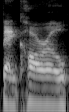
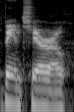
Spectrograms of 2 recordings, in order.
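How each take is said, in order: First: The middle consonant is a 'k' sound. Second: The middle consonant is a 'ch' sound. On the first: This is the pronunciation the speaker is now adopting. The speaker calls it right. "still like reprogramming my mind" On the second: This is the pronunciation the speaker long believed. The speaker calls it wrong. "I always thought it was Banchero for the longest time"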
